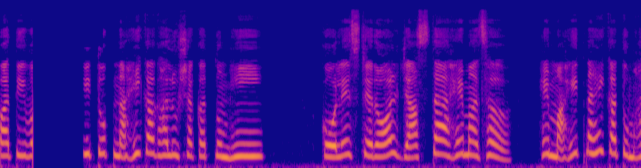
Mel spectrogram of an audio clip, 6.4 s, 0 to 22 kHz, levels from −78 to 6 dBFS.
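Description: A speech clip with a stream reconnect from 0.32 to 0.85 s: the sound cuts to silence for about 0.49 s, then resumes with "तूप नाही का घालू" while a fresh decoder picks up mid-stream. Unlike a plain dropout, where audio continues from where it stopped, the speech comes back roughly 0.3 s further along, so a short stretch is simply missing. The connection broke and the player rejoined a live stream that had moved on.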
